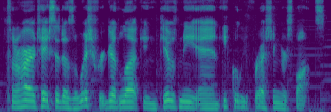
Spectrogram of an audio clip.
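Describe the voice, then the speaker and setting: Bright-voiced man reading a visual novel aloud. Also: on the high side, steady tone, moderate pace, gravelly, no echo, faint music behind. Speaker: let's play host.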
